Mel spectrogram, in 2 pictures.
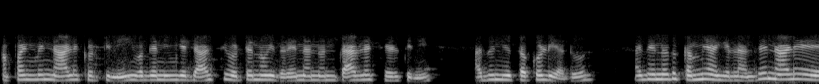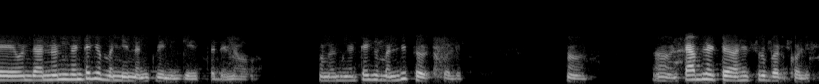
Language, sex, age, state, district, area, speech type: Kannada, female, 45-60, Karnataka, Mysore, urban, conversation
